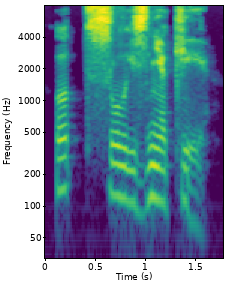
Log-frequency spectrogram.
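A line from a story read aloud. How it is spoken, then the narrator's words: Muttered. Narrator (Ukrainian): пробурмотів Рон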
